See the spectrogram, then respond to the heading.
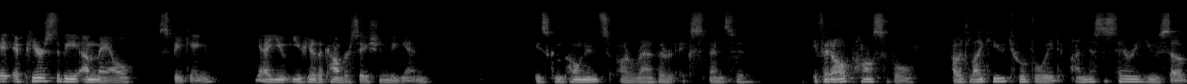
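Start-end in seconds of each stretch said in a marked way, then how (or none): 5.3-11.9 chilly, hushed, cold quiet speech. Game master voicing an unseen man the players overhear, quiet and cold. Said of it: "a rather quiet and, and cold sounding voice".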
